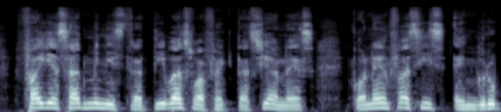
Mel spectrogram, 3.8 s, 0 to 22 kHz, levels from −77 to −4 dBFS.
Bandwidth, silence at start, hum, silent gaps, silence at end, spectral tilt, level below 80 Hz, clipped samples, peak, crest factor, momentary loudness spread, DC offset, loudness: 16.5 kHz; 0.15 s; none; none; 0 s; -5 dB/octave; -46 dBFS; under 0.1%; -2 dBFS; 16 dB; 6 LU; under 0.1%; -17 LUFS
